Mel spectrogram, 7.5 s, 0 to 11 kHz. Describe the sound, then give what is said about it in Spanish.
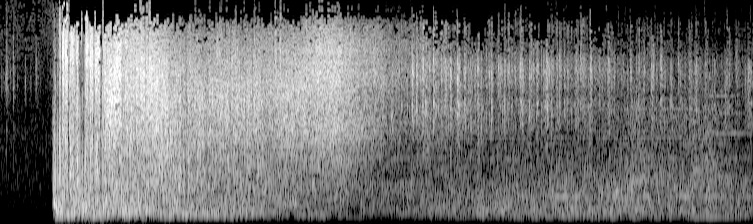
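A tank's turret gun blasts a hole in a bank door in a 1970 war film scene. A single sudden, heavy explosion gives way to a long, rumbling, crackling decay that slowly thins out. “Lo único que tiene que hacer para tener su parte de ese dinero es volver la torreta y abrir un boquete en la puerta.”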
